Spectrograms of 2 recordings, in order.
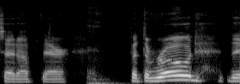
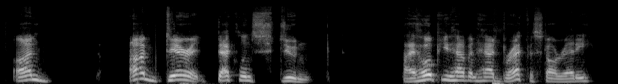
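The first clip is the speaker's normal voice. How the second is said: put-on cheerful young man's voice; 3 semitones higher than usual. A young student of Beckland's introduces himself to the group, cheerful Darrett voice. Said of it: "a very cheerful voice from a young man".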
